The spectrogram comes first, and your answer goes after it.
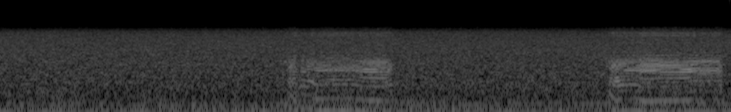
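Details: Doudou, a sleeping four-month-old French Bulldog, snoring: two rasping, harmonic snores around the third and sixth seconds, each lasting about a second, over a steady low hum.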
